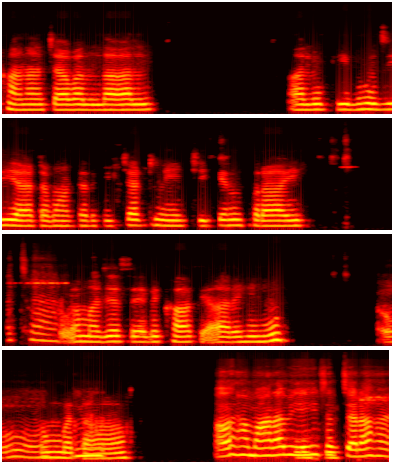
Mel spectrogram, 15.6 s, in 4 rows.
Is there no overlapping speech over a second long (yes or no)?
yes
